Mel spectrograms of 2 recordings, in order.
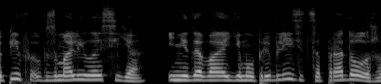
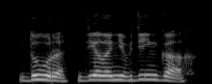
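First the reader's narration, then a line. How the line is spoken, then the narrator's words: Short guffaw. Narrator (Russian): хохотнул Александр Яковлевич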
